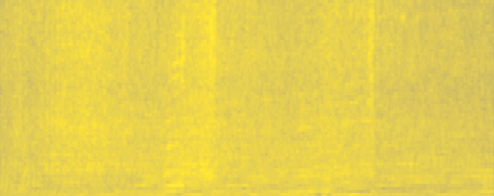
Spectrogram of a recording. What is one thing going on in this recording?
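A rally car engine roars loudly from inside the cabin, shifting pitch as gears change.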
